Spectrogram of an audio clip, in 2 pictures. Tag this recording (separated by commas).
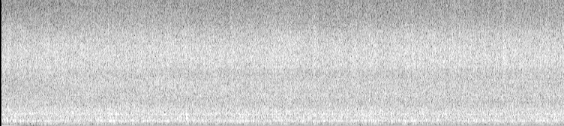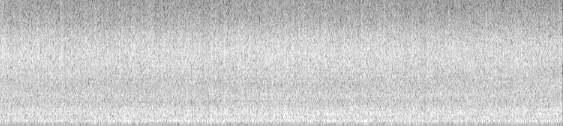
Water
